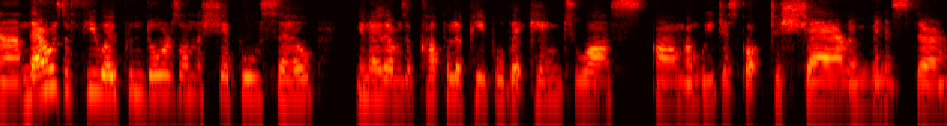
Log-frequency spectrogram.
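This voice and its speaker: With a strong British accent, a woman speaks at a moderate pace with hardly any pauses, her fairly low pitch showing ordinary variation. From Britain. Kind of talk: testimony.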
